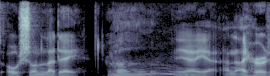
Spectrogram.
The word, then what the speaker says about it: Osunlade: So think of it like Ocean Latte, but it's Osunlade.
